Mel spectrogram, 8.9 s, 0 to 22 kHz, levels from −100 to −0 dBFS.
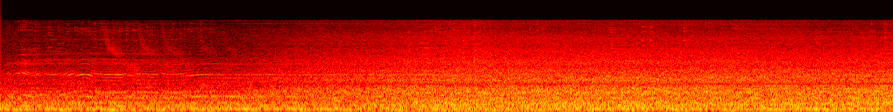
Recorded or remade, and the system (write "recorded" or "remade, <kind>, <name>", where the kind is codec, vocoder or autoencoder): recorded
